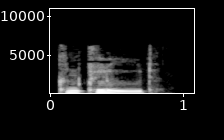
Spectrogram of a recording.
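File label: conclude, British; Language, linguistics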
